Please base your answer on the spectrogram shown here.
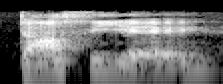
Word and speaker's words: dossier: in airports that road that they land on dossier is how this is pronounced adassi is like a file or stack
